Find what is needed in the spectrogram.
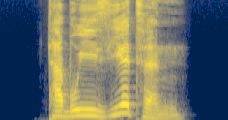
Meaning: inflection of tabuisieren: 1. first/third-person plural preterite 2. first/third-person plural subjunctive II
- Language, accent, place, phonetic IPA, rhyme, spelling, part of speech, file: German, Germany, Berlin, [tabuiˈziːɐ̯tn̩], -iːɐ̯tn̩, tabuisierten, adjective / verb, De-tabuisierten.ogg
